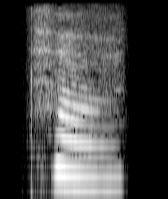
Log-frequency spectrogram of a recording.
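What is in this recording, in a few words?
"purr", English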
